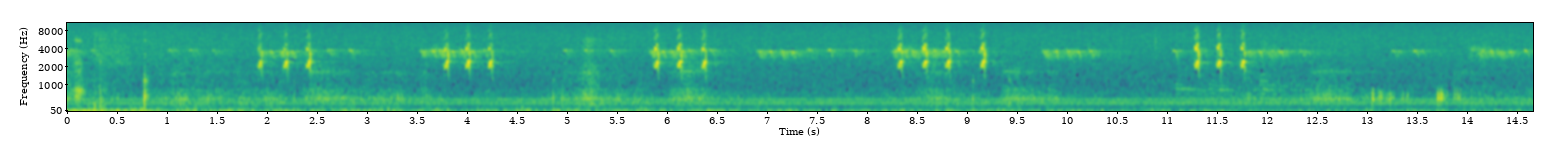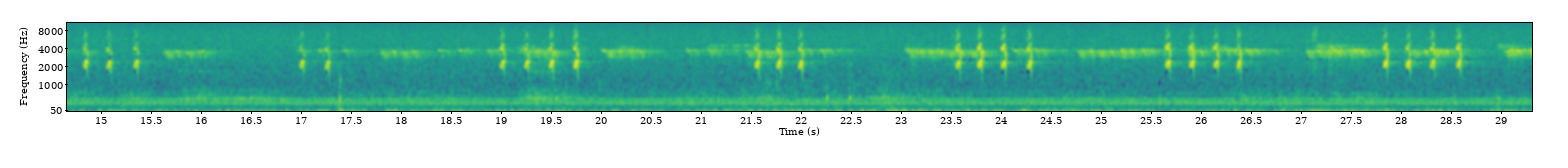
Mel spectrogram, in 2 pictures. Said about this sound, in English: It's recording at 7:31, and this is a wild bird perched up on the top of a tall ponderosa pine.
